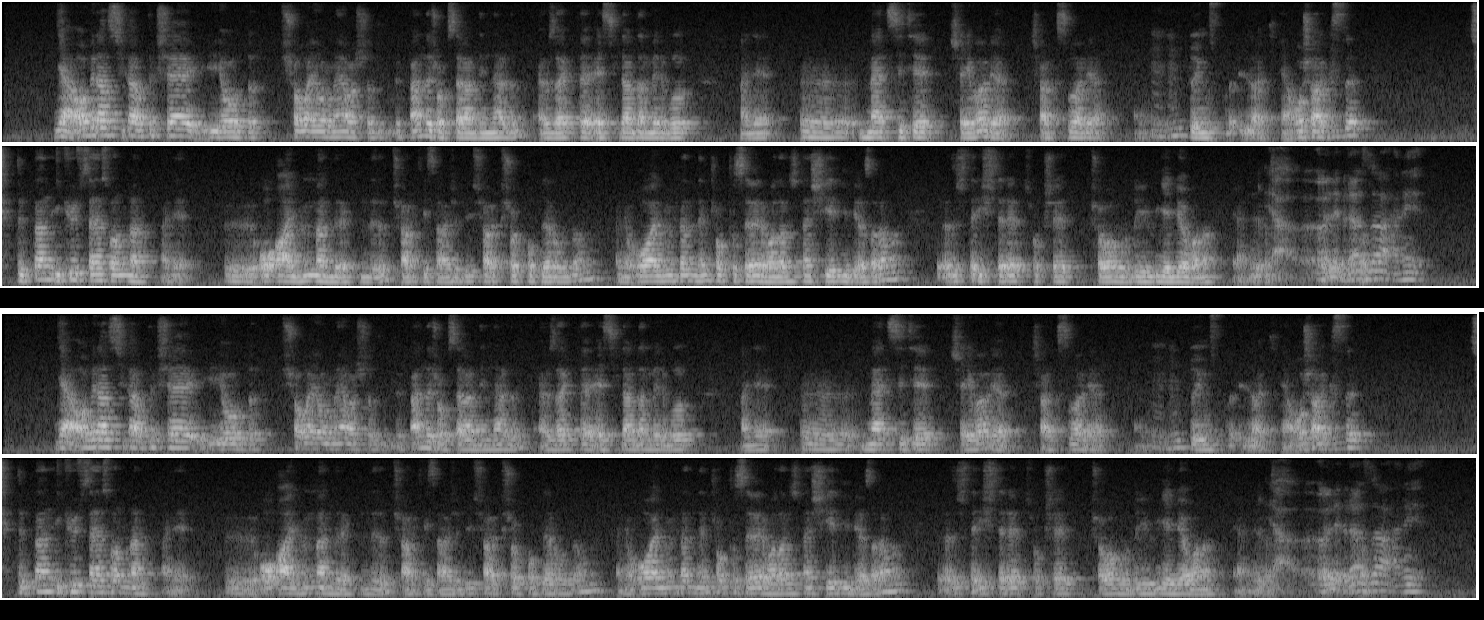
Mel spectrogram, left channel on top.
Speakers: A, on the left; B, on the left.
A: ya o birazcık artık şey yordu. Şova yormaya başladı gibi. Ben de çok sever dinlerdim. Özellikle eskilerden beri bu hani e, Mad City şey var ya şarkısı var ya
B: Hı hı.
A: duymuşsundur illa ki. Yani o şarkısı
B: Hı hı.
A: çıktıktan iki üç sene sonra hani e, o albüm ben direkt dinledim. Şarkıyı sadece değil. Şarkı çok popüler oldu ama hani o albüm falan dedim çok da severim. Adam cidden şiir gibi yazar ama biraz işte işleri çok şey şova vurdu gibi geliyor bana. Yani biraz
B: Ya öyle
A: gerek
B: biraz
A: fazla.
B: daha hani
